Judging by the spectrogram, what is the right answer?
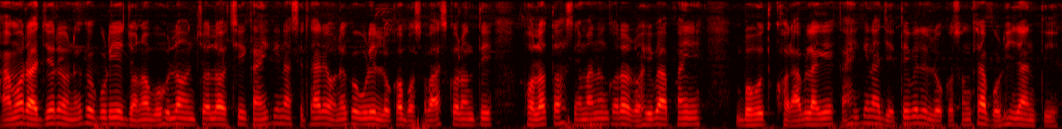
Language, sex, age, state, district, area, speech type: Odia, male, 18-30, Odisha, Nuapada, urban, spontaneous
